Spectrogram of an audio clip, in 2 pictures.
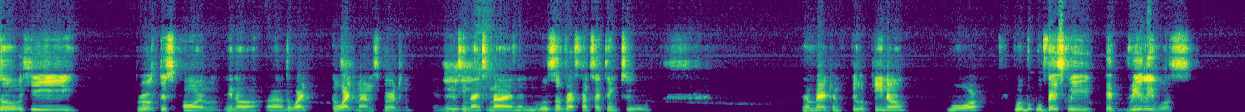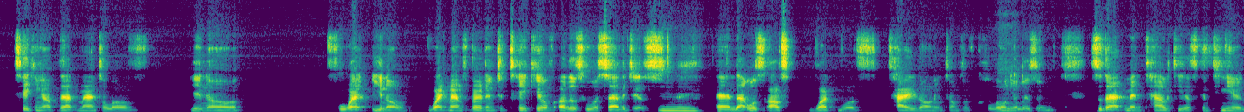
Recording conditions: video call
